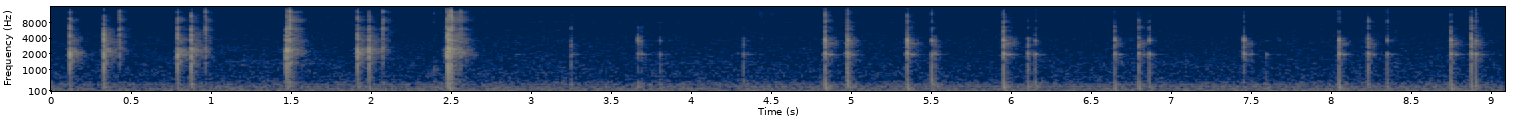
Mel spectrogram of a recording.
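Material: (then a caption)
Metal. A small, shallow, round metal tin of My Melody shea butter is held in the hand while its lid and rim are tapped with the fingernails. About two dozen quiet, bright, sharp clicks come in irregular bursts, each dying away almost instantly, with a faint low background hum beneath them.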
